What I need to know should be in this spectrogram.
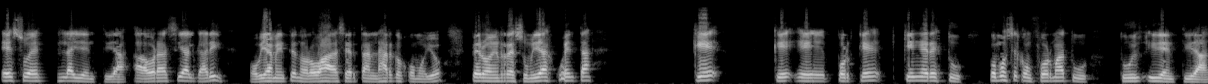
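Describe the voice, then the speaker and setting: Here a man with a Colombian Caribbean accent talks at a moderate pace, his pitch fairly high and his intonation fairly even. The recording is very clean and dry, with a close sound, no echo and a silent background. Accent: Colombian costeño. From Colombian Caribbean coast, Cartagena. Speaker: teacher. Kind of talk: class discussion. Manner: halting, repeats words.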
